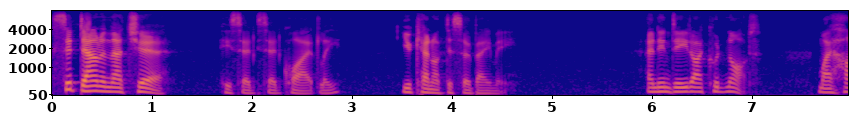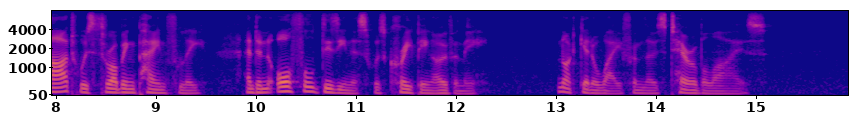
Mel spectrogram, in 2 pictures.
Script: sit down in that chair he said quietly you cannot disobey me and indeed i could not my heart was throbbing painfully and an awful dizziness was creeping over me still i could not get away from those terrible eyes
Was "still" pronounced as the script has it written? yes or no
no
